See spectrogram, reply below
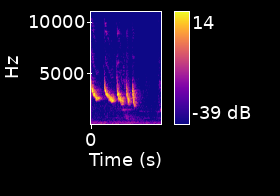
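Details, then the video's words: White-rumped shama singing: a quick run of five loud, clear whistled notes, each sliding downward, delivered in just over a second. "Burung Murai batu"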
